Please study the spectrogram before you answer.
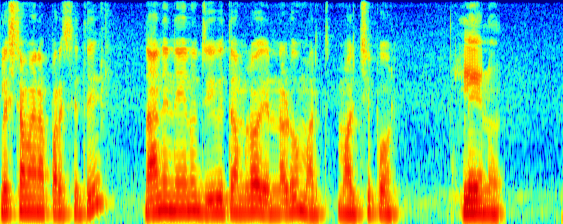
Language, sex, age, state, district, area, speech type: Telugu, male, 18-30, Andhra Pradesh, Alluri Sitarama Raju, rural, spontaneous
